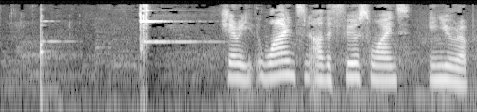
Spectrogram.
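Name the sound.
wine glasses clinking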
